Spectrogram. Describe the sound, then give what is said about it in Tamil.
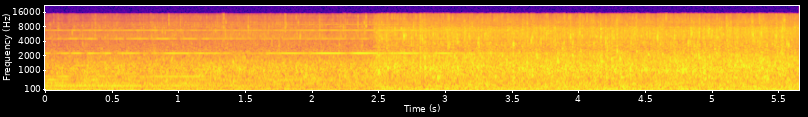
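Clear water flows steadily in a stream, a broad continuous rushing and trickling that swells in after a couple of seconds and stays constant. No one speaks. “ஓடிக்கிட்டு இருக்க தெளிவான தண்ணிய காட்டுறாங்க.”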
